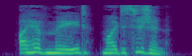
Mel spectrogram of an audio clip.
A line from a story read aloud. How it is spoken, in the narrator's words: he says, raising his voice to cut me off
